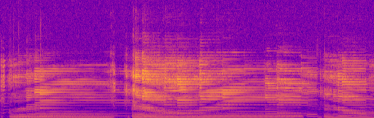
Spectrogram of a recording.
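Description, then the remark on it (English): Sustained, slightly overdriven electric guitar chords run through a phaser, a slow swooshing sweep moving across the tone. The chord changes twice, fairly loud, with no voices. “Phaser.”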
